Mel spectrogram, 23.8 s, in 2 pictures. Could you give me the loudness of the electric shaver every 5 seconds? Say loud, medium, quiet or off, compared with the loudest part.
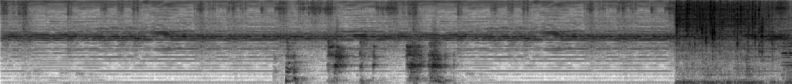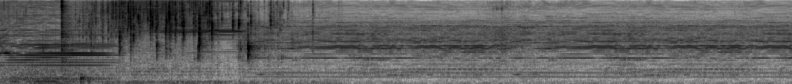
medium, medium, loud, medium, medium.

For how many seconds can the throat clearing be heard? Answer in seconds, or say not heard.
3 s.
